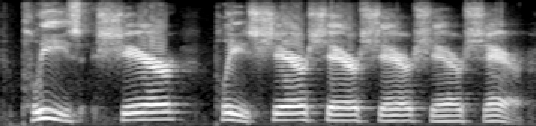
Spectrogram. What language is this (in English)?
English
